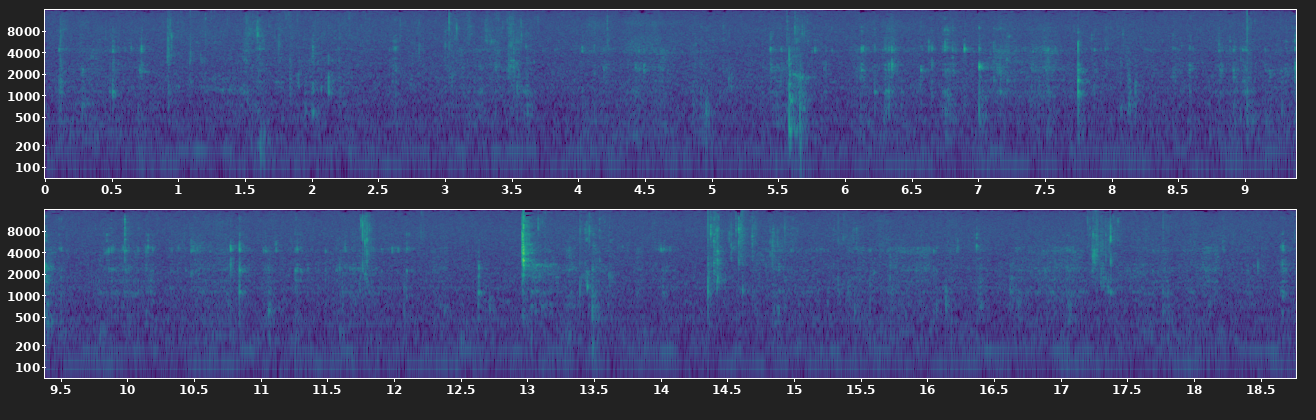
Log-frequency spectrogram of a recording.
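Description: Close-up mouth sounds of a person biting and chewing pepperoni pizza dipped in marinara: soft wet smacks and small clicks, with a few sharper clicks standing out.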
